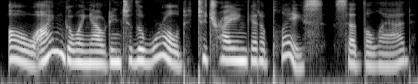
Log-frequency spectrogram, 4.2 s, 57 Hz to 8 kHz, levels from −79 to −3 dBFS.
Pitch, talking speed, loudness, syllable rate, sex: 220 Hz, 230 wpm, -16 LUFS, 4.6 syllables/s, female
